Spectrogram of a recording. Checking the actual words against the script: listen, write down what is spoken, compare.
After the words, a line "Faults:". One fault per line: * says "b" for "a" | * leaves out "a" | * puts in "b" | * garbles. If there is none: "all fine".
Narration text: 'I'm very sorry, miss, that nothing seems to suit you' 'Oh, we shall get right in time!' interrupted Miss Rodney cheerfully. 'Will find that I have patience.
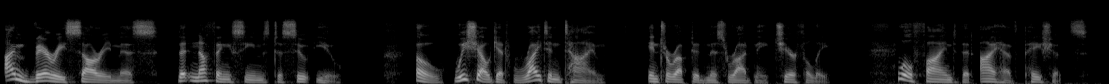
'I'm very sorry, miss, that nothing seems to suit you' 'Oh, we shall get right in time!' interrupted Miss Rodney cheerfully. 'Will find that I have patience.
Faults:
all fine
